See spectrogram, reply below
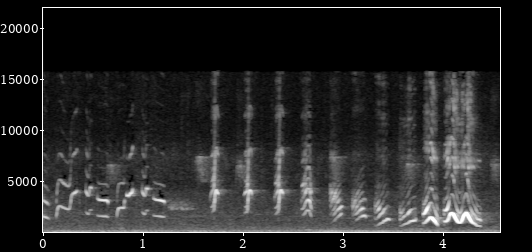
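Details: Black-naped oriole, a lively singer, mimicking magpie robin phrases: rapid series of clear whistled slurs and sharp rising notes, ending in loud looping wavering whistles, with faint low background hum.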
